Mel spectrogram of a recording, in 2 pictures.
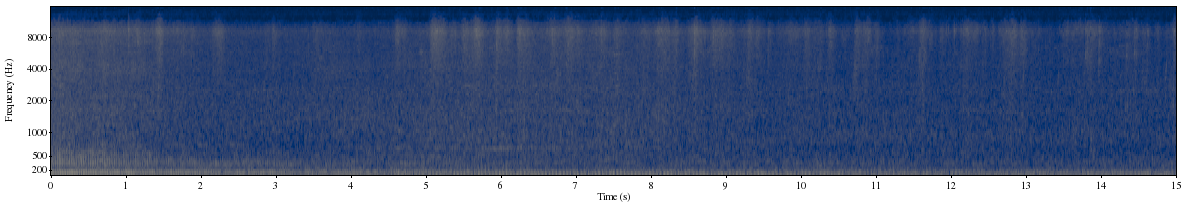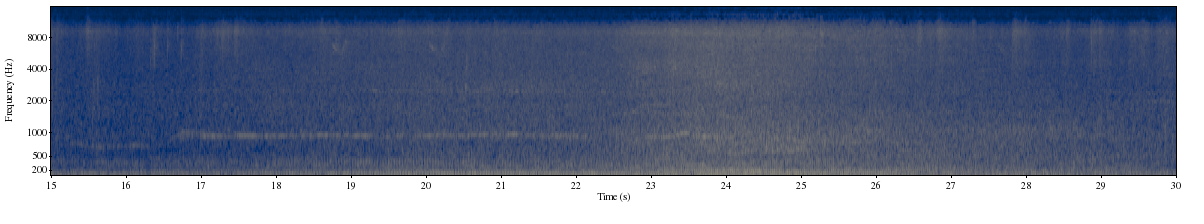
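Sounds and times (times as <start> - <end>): vehicle passing by: 0.0 - 30.0.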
